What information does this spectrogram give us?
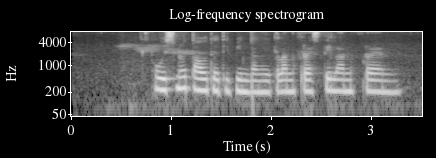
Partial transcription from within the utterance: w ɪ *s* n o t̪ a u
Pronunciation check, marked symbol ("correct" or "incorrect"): correct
